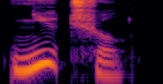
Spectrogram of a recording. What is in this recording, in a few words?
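"neutral", British English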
